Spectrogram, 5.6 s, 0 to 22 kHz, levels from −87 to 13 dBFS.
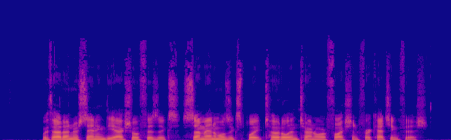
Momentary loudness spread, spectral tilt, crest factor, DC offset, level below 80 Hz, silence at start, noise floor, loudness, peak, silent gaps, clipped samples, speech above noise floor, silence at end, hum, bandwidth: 10 LU; -5 dB/octave; 20 dB; under 0.1%; -58 dBFS; 0.55 s; -78 dBFS; -31 LUFS; -12 dBFS; none; under 0.1%; 47 dB; 0.35 s; none; 16 kHz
